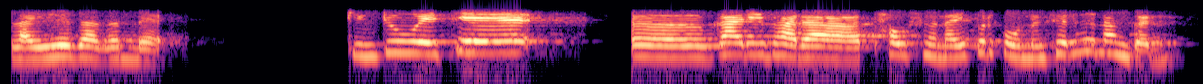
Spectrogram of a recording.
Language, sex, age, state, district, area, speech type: Bodo, female, 18-30, Assam, Kokrajhar, rural, conversation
